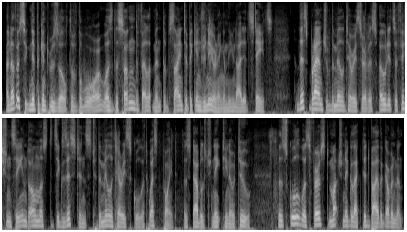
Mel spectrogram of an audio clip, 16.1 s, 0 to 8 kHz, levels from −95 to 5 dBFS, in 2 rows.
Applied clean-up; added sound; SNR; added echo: neural separator model SepFormer DNS4.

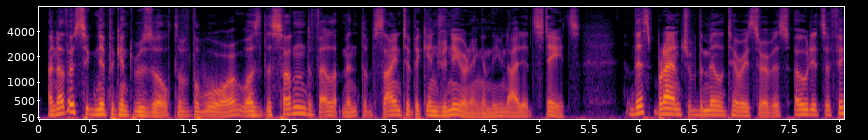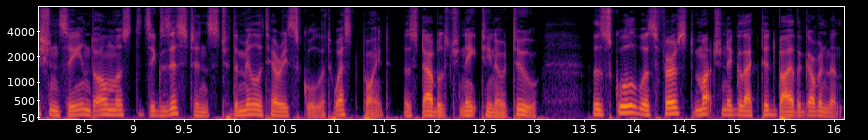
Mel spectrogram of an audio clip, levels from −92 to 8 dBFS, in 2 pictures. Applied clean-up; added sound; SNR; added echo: none; none; none; none.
